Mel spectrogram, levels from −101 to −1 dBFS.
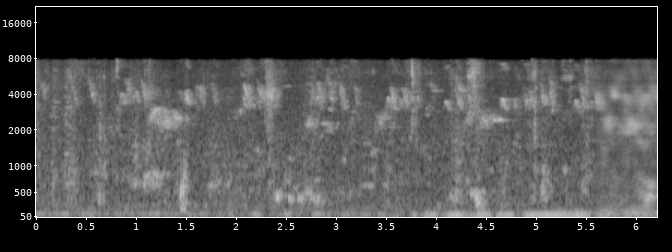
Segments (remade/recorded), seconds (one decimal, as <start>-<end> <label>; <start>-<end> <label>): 0.0-5.6 recorded; 5.6-6.2 remade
